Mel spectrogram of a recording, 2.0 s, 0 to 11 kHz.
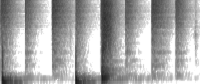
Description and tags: Funky Beat Half Time
120-bpm, Half-time, Loop, Rock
